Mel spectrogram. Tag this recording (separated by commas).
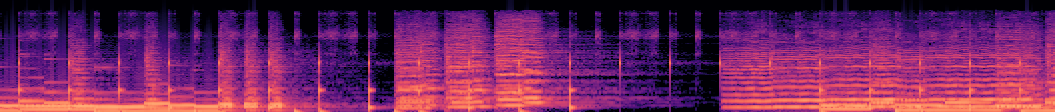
Music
